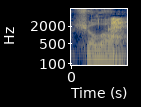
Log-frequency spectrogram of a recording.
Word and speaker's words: shalom: Yeah, shalom.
